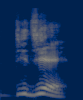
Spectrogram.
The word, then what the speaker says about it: Didier: My name is Didier, okay? It's French.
